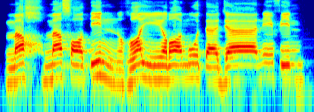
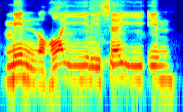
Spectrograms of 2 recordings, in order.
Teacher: apabila ada nun sukun atau tanwin bertemu dengan huruf gha, maka dibaca izhar, dibaca jelas. Nun sukun dan tanwinnya dibaca jelas.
